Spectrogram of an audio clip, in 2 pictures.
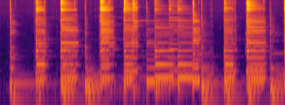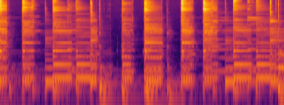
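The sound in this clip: Muted bass strings on an acoustic guitar pulsed by the thumb in a steady, driving chug, with many short, even beats and brief ringing chord tones between them, played alone without talk.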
